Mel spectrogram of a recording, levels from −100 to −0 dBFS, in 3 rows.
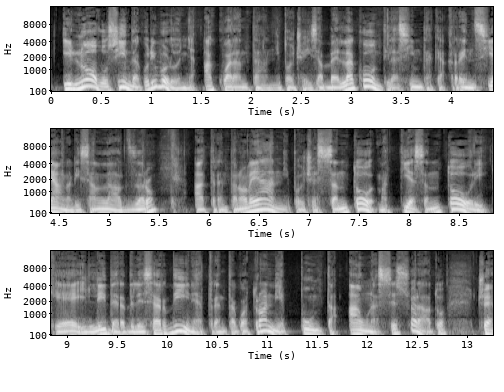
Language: Italian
